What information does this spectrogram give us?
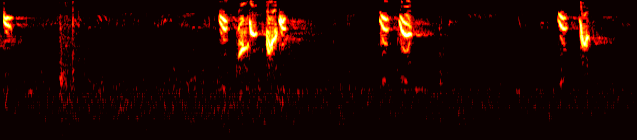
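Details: European goldfinch giving short clusters of high, thin chirps, two or three notes each, spaced by pauses of about a second, against faint hiss.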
